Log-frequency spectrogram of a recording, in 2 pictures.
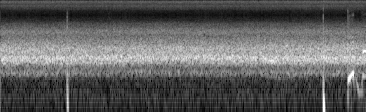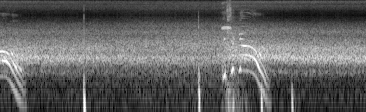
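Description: A football is kicked with dull thuds several times.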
